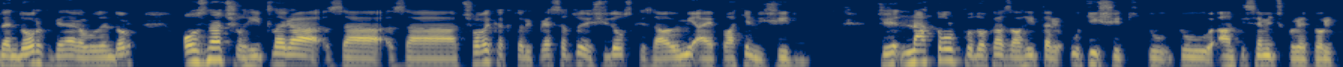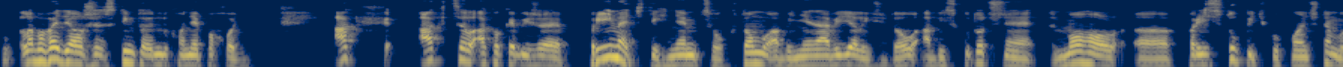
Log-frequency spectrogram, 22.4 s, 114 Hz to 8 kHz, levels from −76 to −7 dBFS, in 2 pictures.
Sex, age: male, 30-49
